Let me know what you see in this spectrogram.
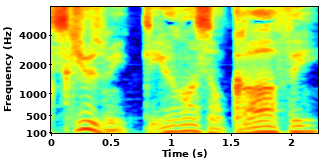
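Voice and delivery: pushy, hustling carnival-barker style voice. Joking about pushing coffee on people, playing a pushy pusher. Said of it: "I'm a pusher".

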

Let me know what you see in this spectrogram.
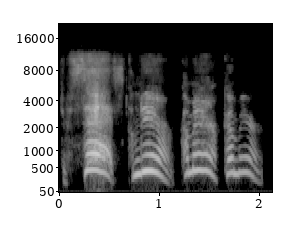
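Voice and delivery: very high, loud, high-pitched yell. Speaker retells her youngest brother calling her from downstairs, imitating Dakota yelling. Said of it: "he yells up the stairs".

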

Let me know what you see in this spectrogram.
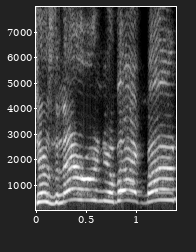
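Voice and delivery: very high-pitched, shouted yell. During a game, a player's character yells a warning to another character, yelling. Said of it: "I'm going to yell at Isaac".

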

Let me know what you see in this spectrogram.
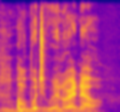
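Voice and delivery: put-on rough, raspy, creaky old coach voice. Retelling what an old coach said: imitating coach's raspy voice. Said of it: "he has one of those raspy voices".

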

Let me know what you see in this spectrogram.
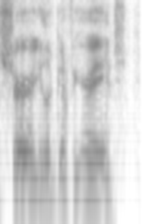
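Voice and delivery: ironic, teasing, sarcastic fake tone. Retelling a character's reply in a film: imitating a sarcastic remark. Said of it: "he's just being sarcastic".

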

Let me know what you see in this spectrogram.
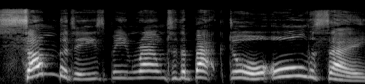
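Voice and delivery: loud, high shout. Peter calls out to the old caretaker, shouting. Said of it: "shouted Peter".

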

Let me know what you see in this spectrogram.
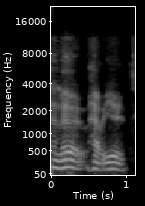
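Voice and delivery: posh, refined English accent. Showing your range of accents to an audience, you greet a police officer with a posh english accent. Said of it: "but I can also do posh".

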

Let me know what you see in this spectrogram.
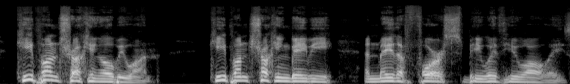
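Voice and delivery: heavy, exaggerated, pushed-too-far Irish accent. Imagining Qui-Gon's Force ghost speaking to Obi-Wan, Liam Neeson voice, a bit too Irish. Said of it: "I went a bit too Irish there".

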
